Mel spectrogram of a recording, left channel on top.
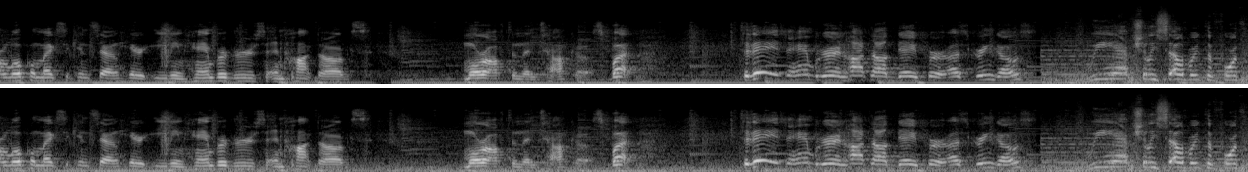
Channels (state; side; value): noise; right; rumble, 13 dB below the sound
